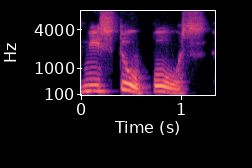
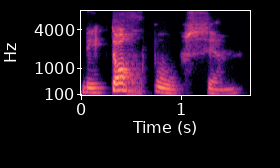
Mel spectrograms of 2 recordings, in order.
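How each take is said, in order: First: Slow "nistopos", the learner's mistake; retelling a learner's wrong word for "my cat", said slowly; wrong Blackfoot word. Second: Slow, careful "Nitohposim" with each syllable clear; correcting the learner's mistake, said slowly; correct Blackfoot word. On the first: Retold or imitated. Imitating a learner saying "nistopos" slowly. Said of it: "the fluent speakers laughed". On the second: Shown as a demonstration. Teacher slowly giving the correct "Nitohposim". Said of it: "You have to say".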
